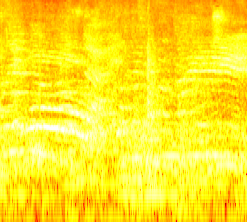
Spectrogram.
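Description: Many young children's voices overlapping, loud and continuous, in a large hall.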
